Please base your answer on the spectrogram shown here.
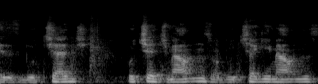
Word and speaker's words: Bucegi: This area is in, the way you say it is Buscegi. We'd spell it Bucegi. Americans might pronounce it Buscegi, but the way that Romanians say it is Buscegi.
